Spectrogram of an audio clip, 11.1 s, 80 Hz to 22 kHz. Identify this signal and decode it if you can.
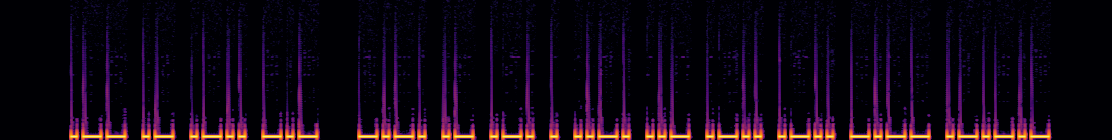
Morse code, heard as a keyed tone, about 19 wpm, 700 Hz. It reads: WALK CAREFULLY.
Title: Sentences from Top 1300 Words 20wpm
